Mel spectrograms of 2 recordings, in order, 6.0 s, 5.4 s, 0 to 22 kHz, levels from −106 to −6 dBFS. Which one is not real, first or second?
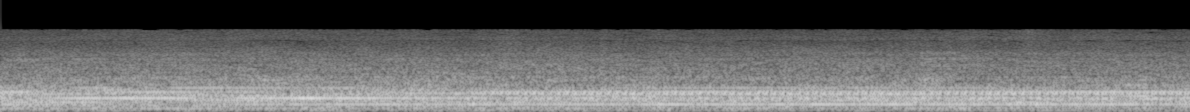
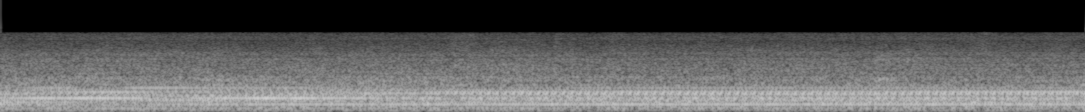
first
